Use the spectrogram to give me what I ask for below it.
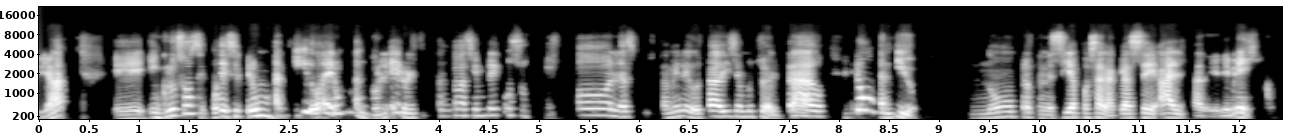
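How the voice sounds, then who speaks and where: A woman's voice: fairly low pitch, fairly bright tone. A Peruvian woman teaching history for an exam-prep course in a chatty manner, often checking in with tag questions. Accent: Peruvian Spanish. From Peru. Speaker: history tutor. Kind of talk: online exam-prep lecture.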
